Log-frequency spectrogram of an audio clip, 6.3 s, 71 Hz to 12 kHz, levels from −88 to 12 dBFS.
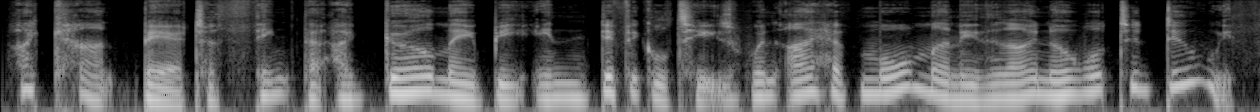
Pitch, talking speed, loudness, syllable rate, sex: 150 Hz, 230 wpm, -20 LUFS, 4.6 syllables/s, male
